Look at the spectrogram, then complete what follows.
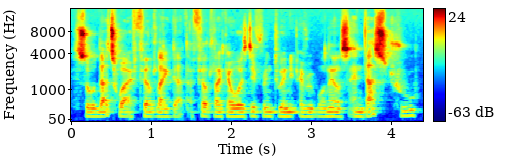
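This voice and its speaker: A man's voice: fairly low pitch, level tone, fast. An eighteen-year-old man talking to camera in an earnest, loose, reflective monologue, full of "like" fillers. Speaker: self-improvement vlogger.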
